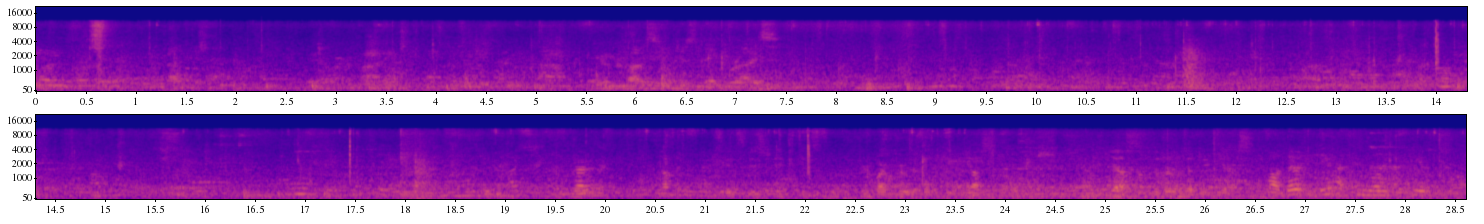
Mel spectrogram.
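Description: Many people talk and murmur in a large echoing hall.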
